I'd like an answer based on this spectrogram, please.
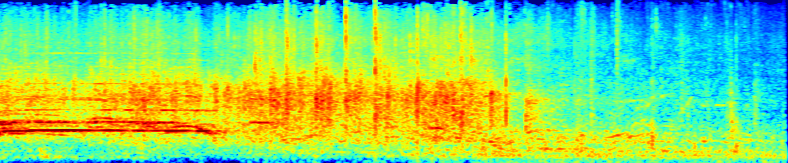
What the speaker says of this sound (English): So please give a warm round of applause to Kaylee Sanders.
